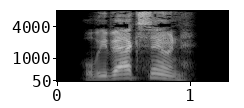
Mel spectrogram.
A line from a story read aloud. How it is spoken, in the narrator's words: called out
